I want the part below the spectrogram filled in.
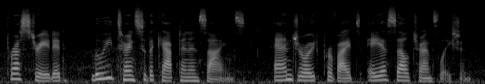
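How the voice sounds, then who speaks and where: A woman's voice: on the low side, expressive, moderate pace, a little hiss or hum. A woman reading scripted stage directions as the narrator of an audio play.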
